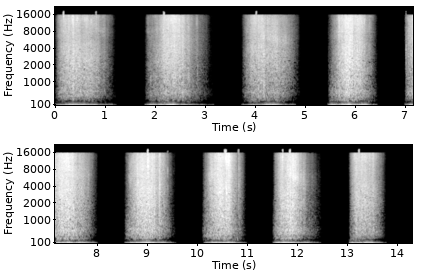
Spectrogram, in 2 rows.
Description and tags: Foley Movement High Grass Mono
Foley movement through High Grass (x9).
Gear : Rode NTG4+
grass, footsteps, through, movement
